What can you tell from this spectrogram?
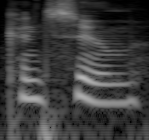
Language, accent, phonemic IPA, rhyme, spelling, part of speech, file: English, US, /kənˈsum/, -uːm, consume, verb, En-us-consume.ogg
- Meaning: 1. To use up 2. To eat 3. To completely occupy the thoughts or attention of 4. To destroy completely 5. To waste away slowly 6. To obtain and use goods or services as an individual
